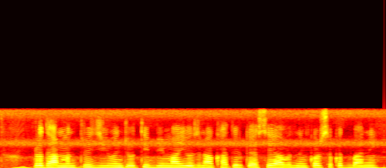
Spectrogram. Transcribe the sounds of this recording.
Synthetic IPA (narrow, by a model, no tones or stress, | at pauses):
pɾəd̪ʱanmənt̪ɾid͡ʒiʋənd͡ʒot̪ibimajoːd͡ʒnakʰat̪ɪɾkɛseaʋəd̪ənkəɾsəkət̪bani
